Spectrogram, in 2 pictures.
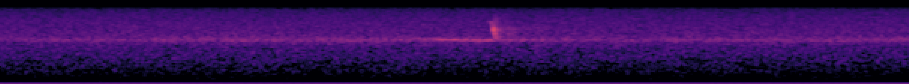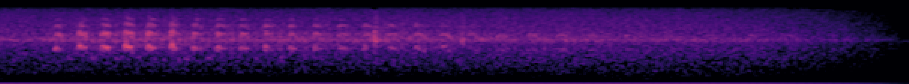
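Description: Garden bird feeder ambience: a steady hiss with a faint high steady whine. A single short bird chip comes about one and a half seconds in, and a rapid chattering bird call lasting about a second and a half starts a little past three seconds. The sound fades out at the end.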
